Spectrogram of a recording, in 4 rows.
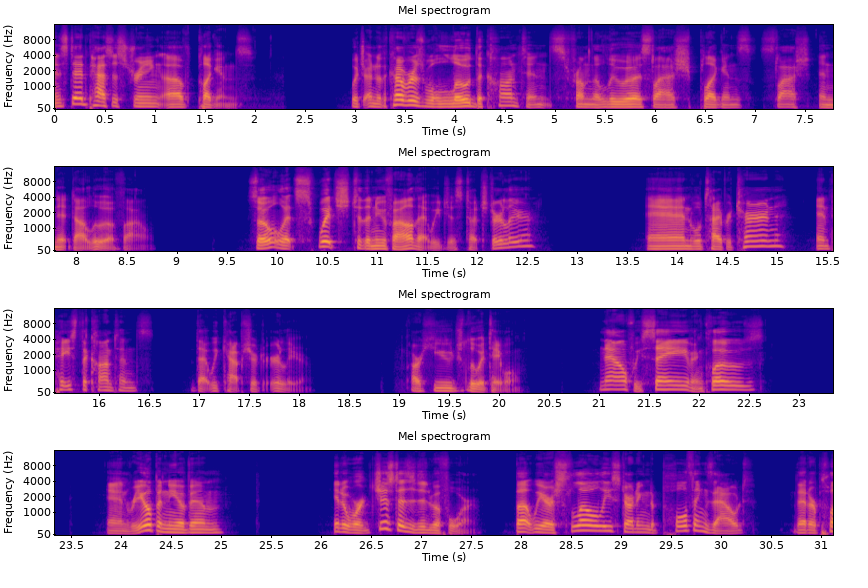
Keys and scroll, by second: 0.0-1.2 typing, 2.8 Left, 3.1-6.2 typing, 4.9 Escape, 10.5-11.4 typing, 11.9 Up, 12.6 Return, 14.0-16.3 typing, 15.7 Escape, 17.6 Escape, 18.1 shift+;, 18.8 shift+w, 19.0 Return, 20.8 Escape, 21.2 shift+;, 21.5 shift+w, 22.3 q, 22.9 a, 26.4 Return, 29.7-31.1 typing.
